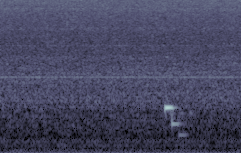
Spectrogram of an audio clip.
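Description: Near the end, a short three-note electronic beep stepping down in pitch: a phone's call-ended tone after the call hangs up. A low steady hum runs underneath.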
